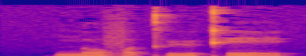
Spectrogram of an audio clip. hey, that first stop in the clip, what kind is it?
aspirated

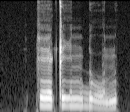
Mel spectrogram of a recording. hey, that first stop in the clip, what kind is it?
plain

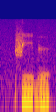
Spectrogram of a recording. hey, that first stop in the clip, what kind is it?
implosive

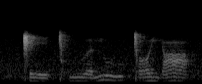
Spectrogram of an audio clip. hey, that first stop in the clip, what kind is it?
click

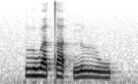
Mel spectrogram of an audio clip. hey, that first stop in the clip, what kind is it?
plain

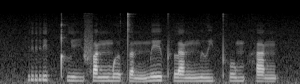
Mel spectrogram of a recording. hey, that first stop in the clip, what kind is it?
plain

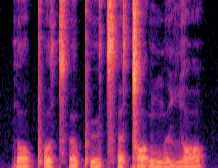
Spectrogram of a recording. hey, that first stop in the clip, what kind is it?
ejective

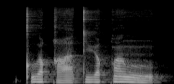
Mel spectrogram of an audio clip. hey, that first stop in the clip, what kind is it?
ejective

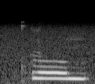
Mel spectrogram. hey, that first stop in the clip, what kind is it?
aspirated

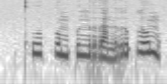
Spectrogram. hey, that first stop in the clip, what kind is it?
aspirated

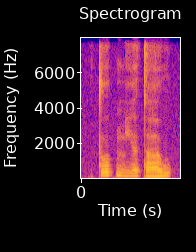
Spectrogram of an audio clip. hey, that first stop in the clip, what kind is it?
plain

